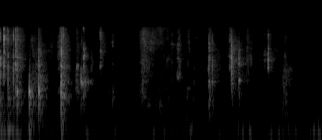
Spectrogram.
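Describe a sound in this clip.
A cardboard box flap is pulled open.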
